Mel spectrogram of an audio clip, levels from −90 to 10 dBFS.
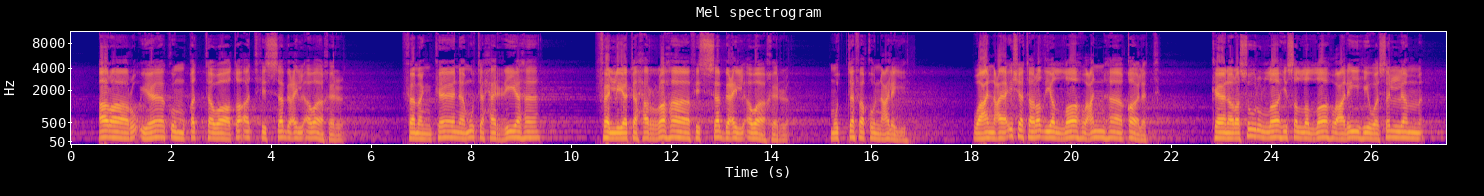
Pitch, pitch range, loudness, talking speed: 125 Hz, 120-135 Hz, -13 LUFS, 65 wpm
